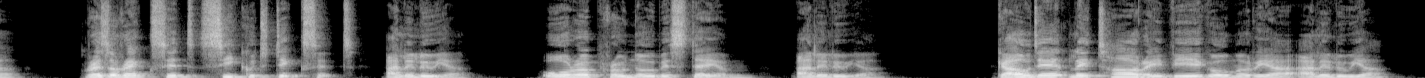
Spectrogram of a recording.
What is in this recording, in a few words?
Regina Caeli Latin spoken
